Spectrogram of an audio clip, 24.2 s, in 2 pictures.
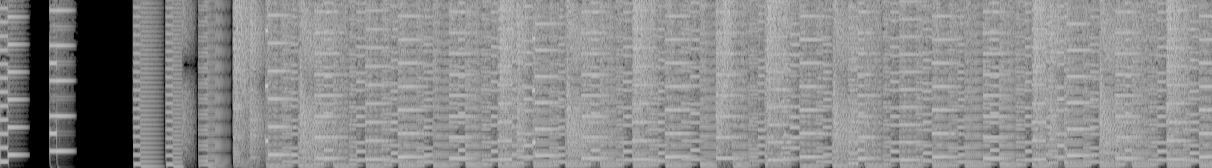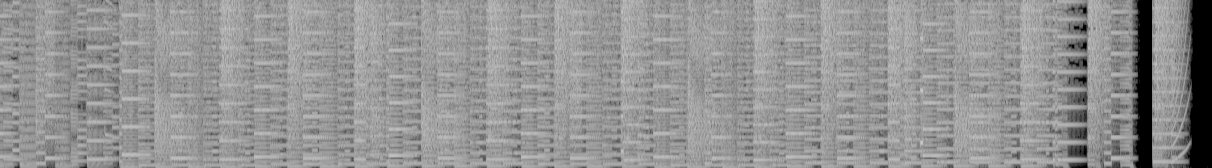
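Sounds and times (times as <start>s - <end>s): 
8-bit ringtone: 1.4s - 24.0s.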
